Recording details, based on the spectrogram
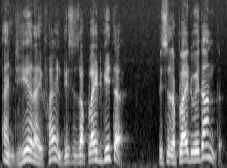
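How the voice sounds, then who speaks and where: A man from Burma giving a meditation discourse, telling his own story with repeated, emphatic phrases that jump up high on the key words. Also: very animated, fairly quick, a little mellow. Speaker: meditation teacher.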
